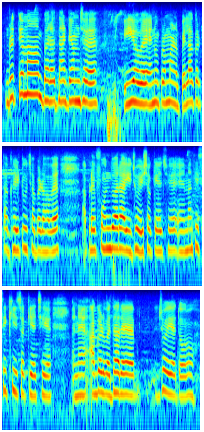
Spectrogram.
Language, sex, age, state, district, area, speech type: Gujarati, female, 18-30, Gujarat, Rajkot, urban, spontaneous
